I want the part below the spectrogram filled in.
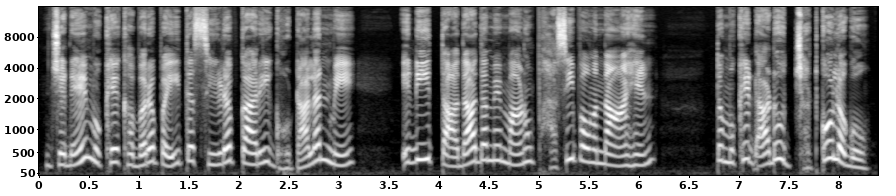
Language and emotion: Sindhi, surprised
